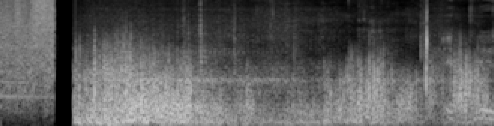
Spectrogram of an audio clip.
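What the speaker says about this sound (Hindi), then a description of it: "इतनी ज़बरदस्त और ठंडी हवा चल रही है।" Strong, cold wind roars steadily against the microphone on an open mountain road during a motorbike trip to Fort Munro, a loud, continuous rumbling gust that follows a brief sharp cutoff at the start.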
